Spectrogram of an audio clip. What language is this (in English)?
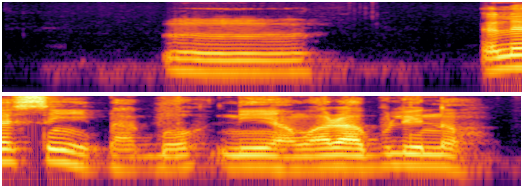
Yoruba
